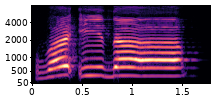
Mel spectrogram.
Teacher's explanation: ذال کی ادائیگی نرمی کے ساتھ بغیر سیٹی کے کرنا ہے۔ وَإِذَا کھینچتے ہوئے ایک الف کی مقدار لمبا کریں گے، کیونکہ یہاں پر دیکھیں الف خالی ہے اور اس سے پہلے زبر آ گیا۔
